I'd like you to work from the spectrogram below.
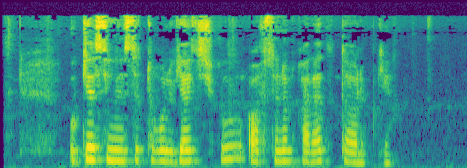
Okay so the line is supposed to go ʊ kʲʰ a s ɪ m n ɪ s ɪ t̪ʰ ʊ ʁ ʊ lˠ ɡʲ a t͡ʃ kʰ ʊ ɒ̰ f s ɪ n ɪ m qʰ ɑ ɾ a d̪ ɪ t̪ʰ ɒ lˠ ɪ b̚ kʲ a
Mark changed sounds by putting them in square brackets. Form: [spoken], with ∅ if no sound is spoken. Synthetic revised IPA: ʊ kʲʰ a s ɪ [ŋ] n ɪ s ɪ t̪ʰ ʊ ʁ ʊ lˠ ɡʲ a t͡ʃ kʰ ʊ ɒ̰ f s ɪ n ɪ m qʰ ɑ ɾ a d̪ ɪ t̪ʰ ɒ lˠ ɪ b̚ kʲ a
